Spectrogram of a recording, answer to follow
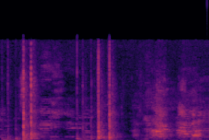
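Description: A quiet lull in a small room, with a few faint scattered clicks and knocks and a little low murmur.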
